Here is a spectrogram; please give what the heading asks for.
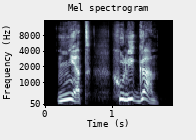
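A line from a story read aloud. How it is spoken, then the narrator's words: Sharp objection. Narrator (Russian): резко возразила Нелли Ивановна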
